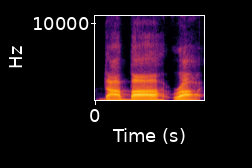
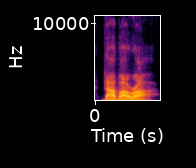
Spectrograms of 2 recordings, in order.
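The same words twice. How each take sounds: First: The stress is on the middle syllable. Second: The stress is not on the middle syllable. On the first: This is the later, more fluent pronunciation. "the accent is being placed in the, the middle, the ah in the middle" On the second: This is the earlier pronunciation. "instead of"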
